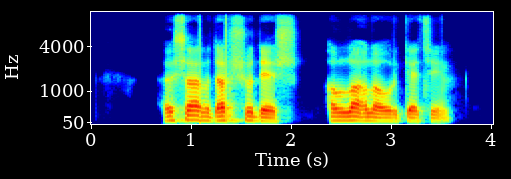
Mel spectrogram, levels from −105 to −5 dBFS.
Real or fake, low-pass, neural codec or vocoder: fake; 10.8 kHz; codec, 24 kHz, 0.9 kbps, WavTokenizer, large speech release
